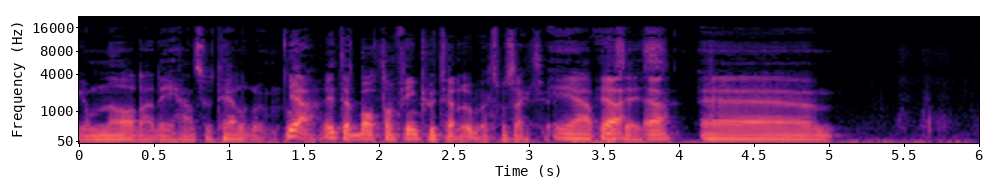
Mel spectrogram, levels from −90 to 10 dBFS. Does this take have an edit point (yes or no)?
no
